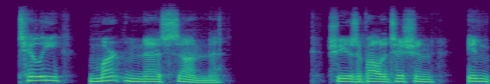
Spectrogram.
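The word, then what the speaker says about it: Tilly Martinussen: A lifelong Greenlander, Tilly Martin, I think is how you say her name. M A R T I N U S S E N. Tilly Martin.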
